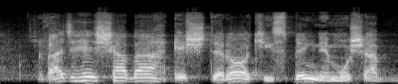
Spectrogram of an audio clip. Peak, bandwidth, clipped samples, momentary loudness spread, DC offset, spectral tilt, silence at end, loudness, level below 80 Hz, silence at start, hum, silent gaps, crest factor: 0 dBFS; 12.5 kHz; 0.9%; 5 LU; under 0.1%; -4 dB/octave; 0 s; -7 LUFS; -50 dBFS; 0.35 s; none; none; 8 dB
